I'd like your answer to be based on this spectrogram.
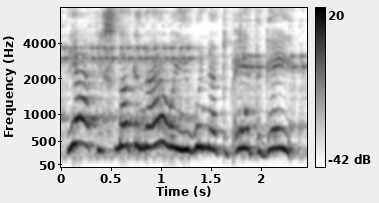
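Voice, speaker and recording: A woman's voice: extremely high pitch, fast talker, noisy background, voice pushed up. A woman voicing a cheerful, always-hungry young female assistant in a game playthrough. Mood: chirpy.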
